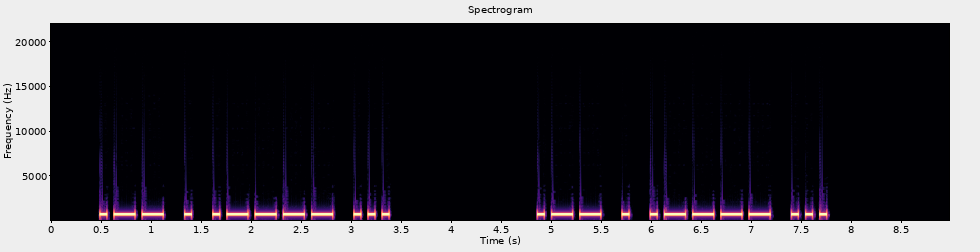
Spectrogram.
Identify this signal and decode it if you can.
Morse code, heard as a keyed tone, about 17 wpm, 700 Hz. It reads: WE1S WE1S
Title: USA Call Signs - 4 Characters - Repeated 2x - 17wpm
